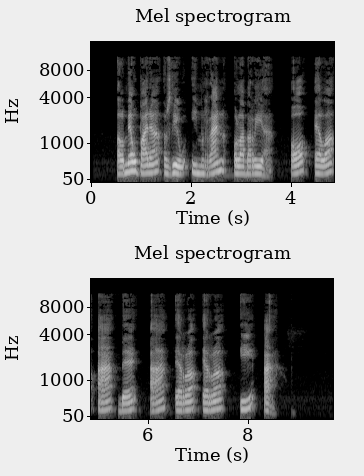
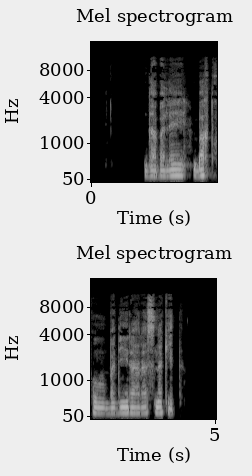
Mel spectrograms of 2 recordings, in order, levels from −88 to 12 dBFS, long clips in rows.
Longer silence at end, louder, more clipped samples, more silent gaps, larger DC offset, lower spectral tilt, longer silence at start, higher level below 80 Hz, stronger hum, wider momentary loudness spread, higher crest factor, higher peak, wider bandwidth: first, 1.15 s vs 0.7 s; first, -20 LUFS vs -25 LUFS; neither; second, none vs 4.20-4.27 s; neither; first, -6.5 dB/octave vs -4 dB/octave; second, 0.5 s vs 1.05 s; about the same, -62 dBFS vs -62 dBFS; neither; about the same, 8 LU vs 7 LU; about the same, 20 dB vs 18 dB; first, -2 dBFS vs -8 dBFS; about the same, 11.5 kHz vs 11.5 kHz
